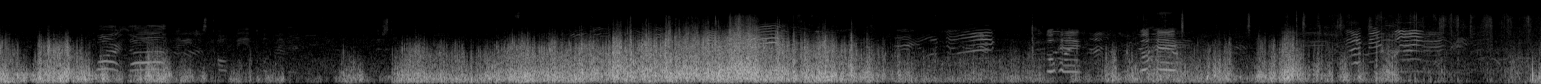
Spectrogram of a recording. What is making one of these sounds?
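Young girls shout and call out to each other across an open field.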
